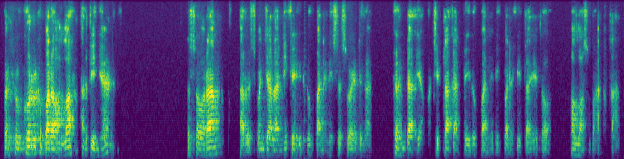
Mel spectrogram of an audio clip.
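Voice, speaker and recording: An older man with an Indonesian accent, an Islamic preacher, recites Arabic verses over a video call and then explains them. His voice is lowish, gravelly and husky yet fairly bright, animated, at a normal speed. The call audio is dull and lo-fi.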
